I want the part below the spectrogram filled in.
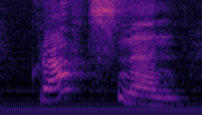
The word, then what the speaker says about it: craftsman: كرافتسمان C-R-A-F-T-S-M-A-N، هقولها مرة تانية C-R-A-F-T-S-M-A-N كرافتسمان. بنلاحظ هنا آخر الكلمة فيها كلمة man، لكن أنا مش بنطقها man، بقولها من. كرافتسمان. كونفكشنر هو الحلواني، كونفكشنر C-O-N-F-E-C-T-I-O-N-E-R كونفكشنر. Artisan هو الحرفي الماهر، Artisan A-R-T-I-S-A-N Artisan، الاس هنا بننطقها ز ساوند.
